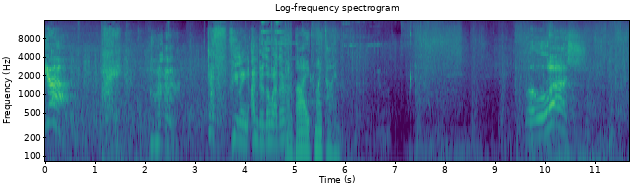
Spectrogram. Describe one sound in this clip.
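Magic spells whoosh and crackle.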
